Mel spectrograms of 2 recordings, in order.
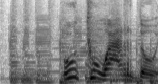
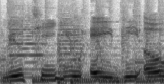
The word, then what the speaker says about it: Utuado: Yeah, it's spelled U-T-U-A-D-O, but I think it's pronounced more like the Spanish, rolling the R. Utuardo. Yes. I think so, but I'm not sure. They just skip over the D. Yeah, the R is too hard for people to pronounce, so they just left it off.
